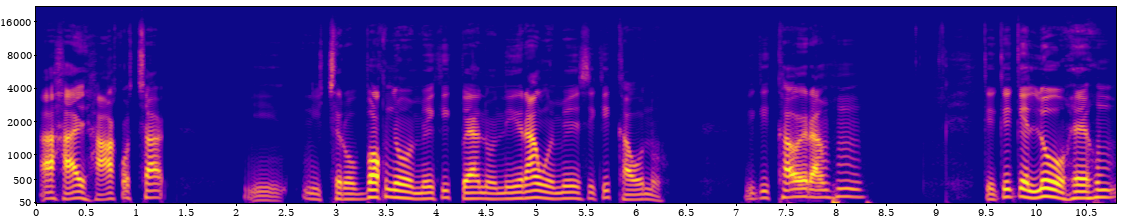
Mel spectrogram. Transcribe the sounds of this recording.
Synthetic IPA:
a̰˦˧ha˨˦i˨ha˨˦ko˦t͡ʃa˦k | nḭ˨ni˨t͡ʃe˨ɾo˨bɔ˦kɲo˧wo˨me˨˧ki˦k͡pe˧a˧no˨ni˨˦ɾa˦we˨me˧si˧ki˦ka˨wo˧no̰˨ | vḭ˧˨ki˦ka˦we˦ɾa̰˧m˦ɦu˦ | ke˨ke˦k̬e˦˨lo˦˨ɦe˧˦ɦu˦m

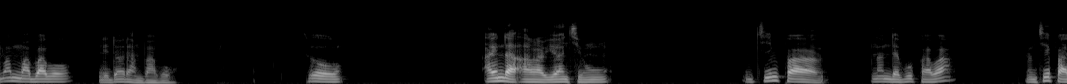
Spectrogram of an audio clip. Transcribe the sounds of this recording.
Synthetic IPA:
ma˦ma˨ba˦bo˦˨ | n̩˨di˨dõ˦ɾa˨ba˨bo˨ | so˦ | a˨ji˦n˦da˨ʔa˨wa˨ɾjo˨˦a˦n˦t͡ʃi˨hu˦ | n̩˨t͡ʃi˦m̩˦pa˨˦ | na˨n˦de˨bu˦pa˨ba˦ | m˨t͡ʃi˦pa˨

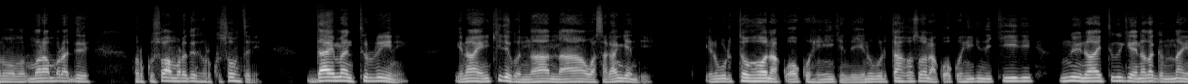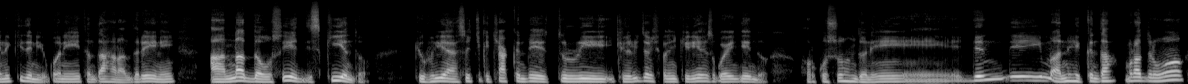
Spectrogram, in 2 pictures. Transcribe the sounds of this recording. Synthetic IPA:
n˦˨ma˦ɾa˦mʊ˦ɾa˦dɪ˦ | hʊ˨ɾku˨sa˦m˦ɾa˦dɪ˦hɔ˨ɾku˨so˦tu˨nḭ˨ | da˦jma˦ntu˦ɾɾi˦˨nḭ˨ | jḭ˨na˦ji˨no˦t͡ʃi˦de˨ɡu˨nːa˦na˦wa˨sa˨ɡa˦ŋɡe˨ndḭ˨ | jḭ˨no˦wu˦ɾto˦ho˦na˨ko˨˦ko˨ɦe˨˦ki˨ndi˨jɪ˨nu˦wu˦ɾta˦ho˦s̬o˦na˨ko˦ko˨hẽ˦ki˦ndi˦ki˦di˦ | u˦i˨na˦tu˦ku˦k̬e˨na˦ta˦ɡə˨nːa˦ji˨no˦ki˦de˨n˨j̰ko̰˦nɪ˦tɪ˨nda˦ɦa˨na˨ndu˨ɾi˦nɪ˨ | a˨na˦do˨wsi˦e˦˨di˨ski˦e˨ndo̰˨ | t͡ʃu˨hɾi˦ja˨so˦t͡ʃi˦ki˨t͡ʃa˦kːɪ˦ndi˦tu˦ɾɾi˦t͡ʃo˨ɾi˦o˦t͡ʃi̥˨ko˦n˦t͡ʃi˨ɾi˦e˦s̬ɡo˦ji˦nde˦ndo̰˨ | hɔ˨ɾku˨su˦ndo˨ni˦ | de˦ndi˦ji˦ma˨ni˦hi˨kːi˦nta˦mu˦ɾa˦dɾwo˦

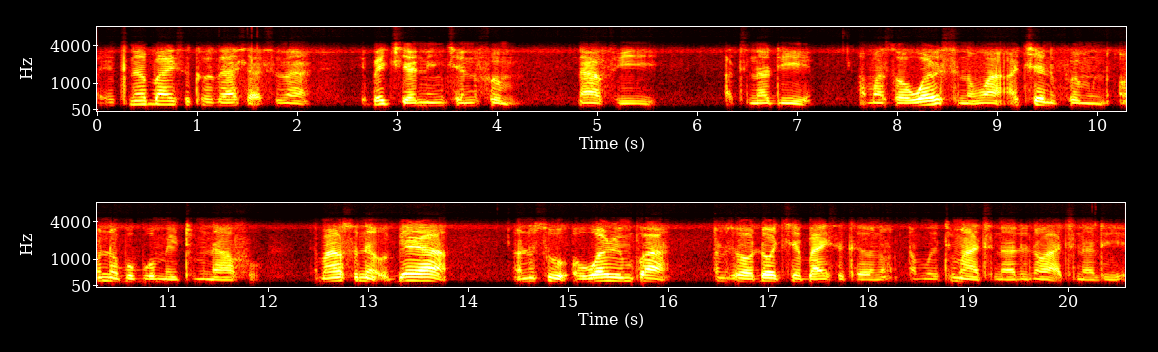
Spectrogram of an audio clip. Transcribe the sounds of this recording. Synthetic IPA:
ɔ˨jɛ˨tʰɪ˨˦nã˦ba˦ɪ˦sɪ˦kʰa˨˦dɪ˦a˦ɕa˨sɪ˦nã˨ | ɛ˨bɛ˦t͡ɕʰɪ˨a˨nɪ̃˦ɲ̩˦t͡ɕʰɛ̃˦n˦fã˦m | nã˦a˨fe˨˦˨ | a˨tʰɪ˨nã˦dɪ˦jɛ˨ | a˨mã˨sɛ˨ɔ˨wa˦ɾɪ˦sɪ˨nɪ̃˨wa˨ʔa̰˨t͡ɕʰɛ˦nɪ̃˨fã˦mnʊ̃˨ɔ˦nã˨bɔ˦bɔ˦mæ̃˨tʰũ˦mnã˨a˨fʊ̰˨ | nã˨mãː˦sʊ˦nã˨ʔo̰˨bi˦a˦ɾa˦a˨ | a˨nʊ̃˦sʊ˦ɔ˨wa˦ɾɪ˦m̩˦pʰʊ˦a˨ | a˨nʊ̃˦sʊ˦˨ɔ˨dɔ˦ɔ˨t͡ɕʰɛ˦ba˦ɪ˦sɪ˨kʰa˨˦nʊ̃˦a˨mʊ̃˨æ˨tʰũ˦ma˨tʰɪ˨nã˨dɪ˦nã˦ɔ˨a˨tʰɪ˨nã˦dɪ˦jɛ˨

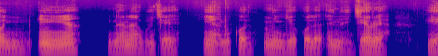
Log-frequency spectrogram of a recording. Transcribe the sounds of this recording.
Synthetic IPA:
o˨ɲ˨n̩˦˨ja˦˨ | dna˨na˨bu˨d͡ʒe˨˦ | ja˨nũ˦kʷo˧˦mi˦˧˦ɡʲe˧˦kʷo˧lo˧n̩˦na˨d͡ʒe˦ɾi˦ja˨ | j

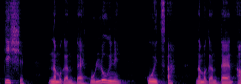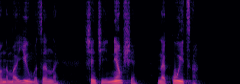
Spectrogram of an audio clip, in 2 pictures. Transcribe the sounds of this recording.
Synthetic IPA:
t̪i˦ʃẽ˨ | nã˧mã˧ka˨nt̪ɛː˨kʷi˧lu˦i˧ɲẽ˦ | kʷiː˧t͡sʔã˧ | nã˧mã˧ka˨nt̪ɛː˨nʔə̃˨˧nã˧mã˧juː˦˨mã˧t͡sə˦nə̃˨ | ʃẽ˧ŋt͡ʃi˨nj̃õ˦ʃẽ˨ | nã˧kʷiː˦˧t͡sʔã˧

